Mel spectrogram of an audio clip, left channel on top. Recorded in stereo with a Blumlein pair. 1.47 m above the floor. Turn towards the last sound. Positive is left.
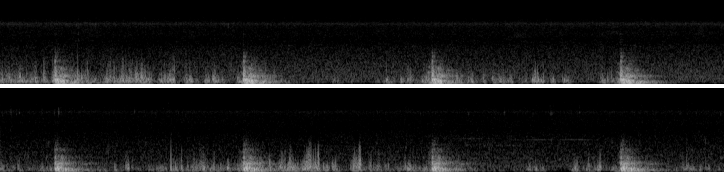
turn(degrees=25)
